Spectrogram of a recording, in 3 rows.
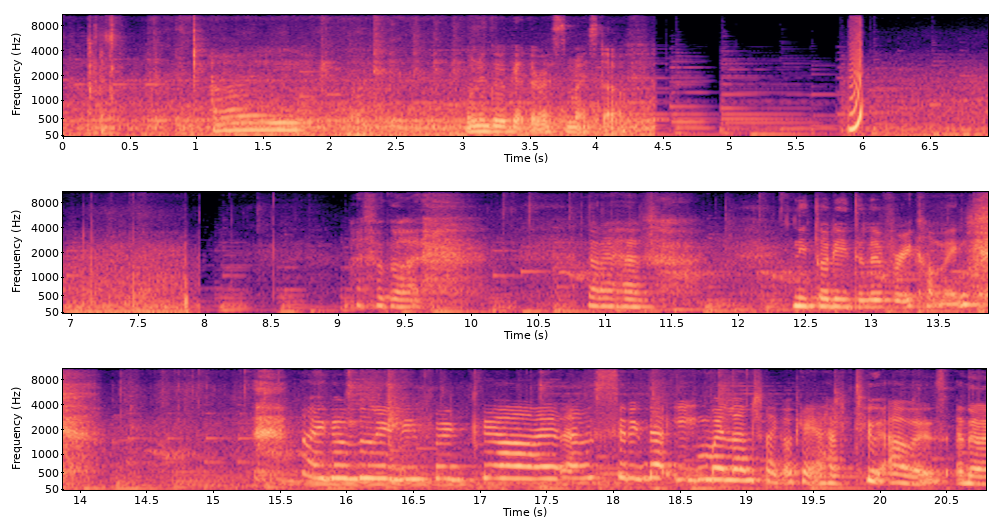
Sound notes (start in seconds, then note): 9.5 huff; 10.4 pant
